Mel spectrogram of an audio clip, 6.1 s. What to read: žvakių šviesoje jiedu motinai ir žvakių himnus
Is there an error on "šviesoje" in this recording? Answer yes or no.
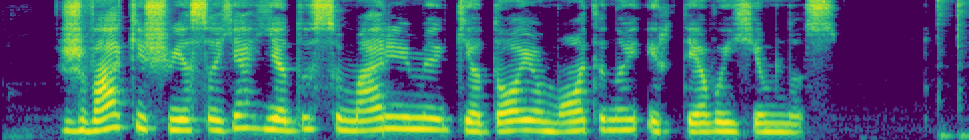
no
